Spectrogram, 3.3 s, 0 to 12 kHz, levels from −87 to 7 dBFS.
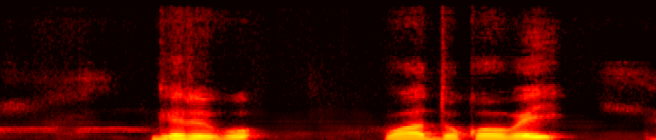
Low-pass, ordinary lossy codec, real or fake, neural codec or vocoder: none; none; fake; codec, 24 kHz, 0.9 kbps, DualCodec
